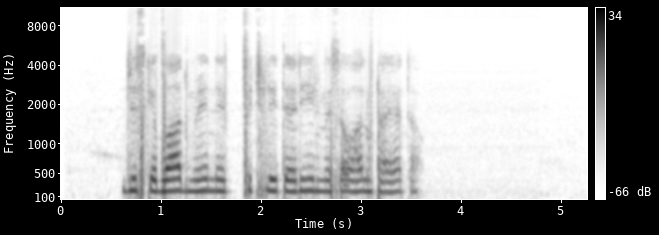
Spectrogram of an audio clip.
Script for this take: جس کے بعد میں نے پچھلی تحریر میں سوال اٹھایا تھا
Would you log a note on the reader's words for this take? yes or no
no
